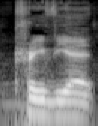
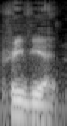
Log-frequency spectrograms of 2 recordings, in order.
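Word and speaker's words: Привет: Privyet. That's right. That's how you say it. Privyet.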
